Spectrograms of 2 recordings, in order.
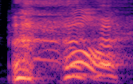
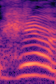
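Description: First: The vowel sounds like the one in 'ho'. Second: The vowel sounds like the one in 'hair'. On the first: The speaker calls it right. "like it's Ho" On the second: The speaker calls it wrong. "it's not hair"

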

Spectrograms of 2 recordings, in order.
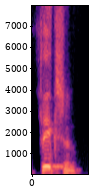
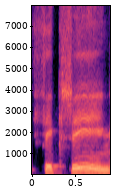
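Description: First: The ending is said without the g sound. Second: The ending is said in full with the g.

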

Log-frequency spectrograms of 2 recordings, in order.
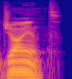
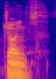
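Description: First: The word is said like 'giant'. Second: The word is said like 'joint'. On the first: The speaker calls it right. "A giant" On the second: The speaker calls it wrong. "Not joint. saying that wrong"

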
